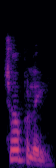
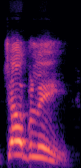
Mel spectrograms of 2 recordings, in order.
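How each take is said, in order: First: Jubbly said low and quiet to himself; murmured. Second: Jubbly called out loud and high; excited shout. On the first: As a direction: murmur Jubbly under his breath. Quiet murmur of drink name. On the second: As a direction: cry Jubbly out in delight. Thrilled shout of drink name. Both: Real, not acted.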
